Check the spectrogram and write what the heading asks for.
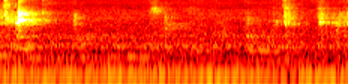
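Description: A short breathy sniff just after the start, over a quiet room with a faint steady low hum and a faint click near the end.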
